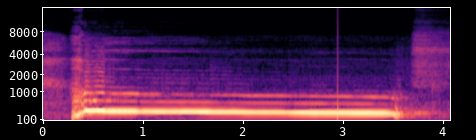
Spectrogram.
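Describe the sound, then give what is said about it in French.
A wolf lets out a single long, mournful, desperate howl that rises abruptly, holds a steady tone for about three seconds, then drops away. It is loud, with no talking over it. “Quand le loup l'entendit, il perdit courage, leva la tête, ouvra la gueule et se mit à hurler comme un désespéré.”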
